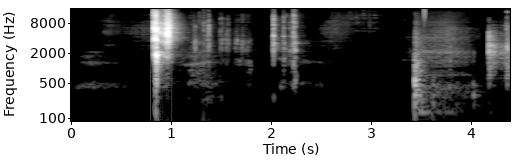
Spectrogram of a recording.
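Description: A bottle of Fever-Tree Premium Ginger Beer being opened, with one sharp, loud crack as the cap comes off, then a few faint clicks and a short hissing burst after a pause.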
